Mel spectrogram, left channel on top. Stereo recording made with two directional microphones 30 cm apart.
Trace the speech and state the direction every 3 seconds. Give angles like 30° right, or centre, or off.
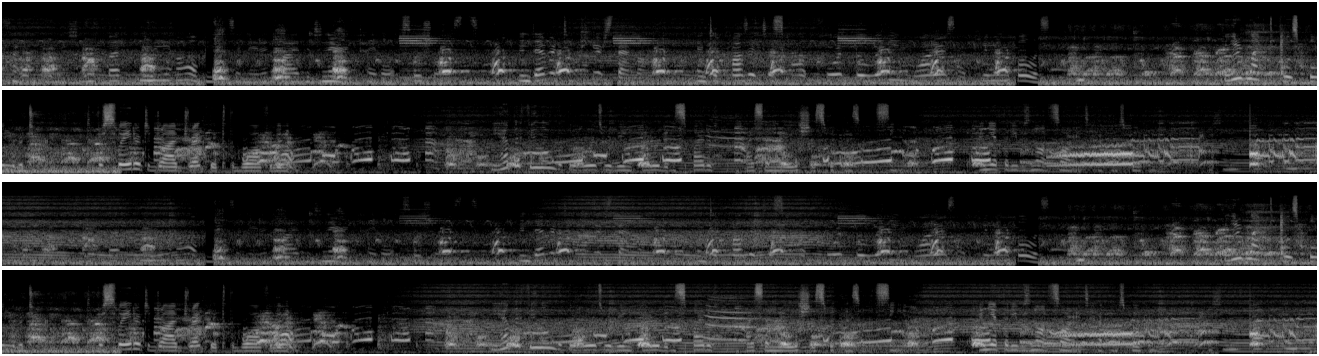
50° left, 50° left, 40° left, 30° left, 10° left, centre, 30° right, 50° right, 60° right.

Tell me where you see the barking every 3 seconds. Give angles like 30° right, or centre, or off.
50° left, 40° left, 20° left, centre, 20° right, 40° right, 50° right, 60° right, 60° right.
